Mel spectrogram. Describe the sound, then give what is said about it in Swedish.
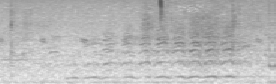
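A common snipe's display winnowing: a tremulous, bleating hum made by air rushing over its spread outer tail feathers. It holds steady and wavers throughout, pulsing in quick waves at moderate loudness. “Horsjök kallade man den förr. Och det där hors, det skulle tydligen ha med horse, alltså häst att göra. Apropå det gnäggande lätet.”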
